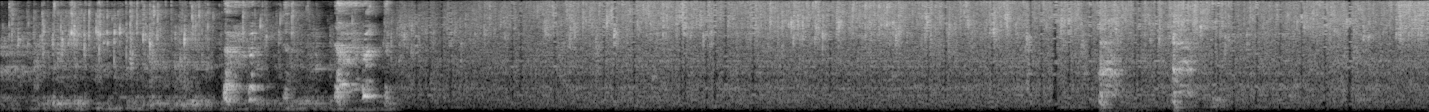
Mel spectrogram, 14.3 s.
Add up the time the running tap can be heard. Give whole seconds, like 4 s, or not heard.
14 s.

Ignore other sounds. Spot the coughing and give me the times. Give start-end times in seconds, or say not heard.
2.2-3.9, 10.9-12.0.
